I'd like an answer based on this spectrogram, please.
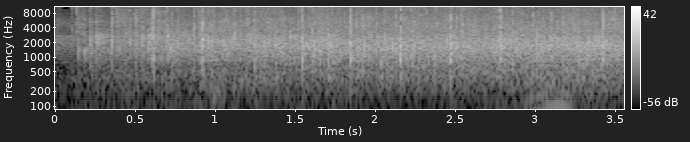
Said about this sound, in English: Now, you shouldn't applaud at that because that was kind of cheesy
